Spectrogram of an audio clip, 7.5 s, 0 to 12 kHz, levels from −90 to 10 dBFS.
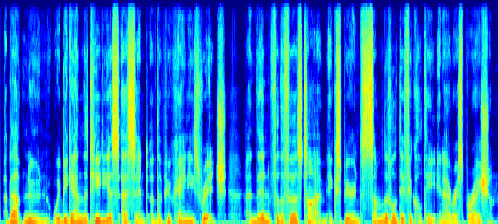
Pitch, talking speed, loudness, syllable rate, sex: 115 Hz, 195 wpm, -21 LUFS, 6.0 syllables/s, male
